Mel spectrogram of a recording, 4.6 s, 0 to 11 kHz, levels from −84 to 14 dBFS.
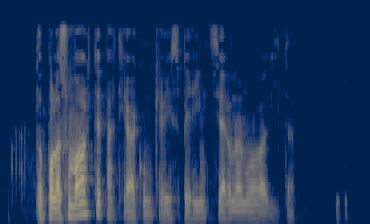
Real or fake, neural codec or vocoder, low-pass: real; none; 7.2 kHz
